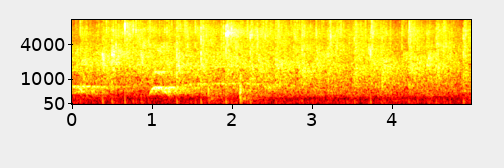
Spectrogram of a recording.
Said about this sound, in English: And so there is this movement of women that we all need to be appreciative for, and you people should be clapping your hands right now.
